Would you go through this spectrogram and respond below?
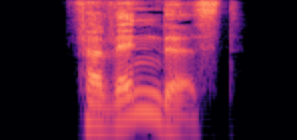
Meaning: inflection of verwenden: 1. second-person singular present 2. second-person singular subjunctive I
- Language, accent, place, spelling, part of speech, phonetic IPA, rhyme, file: German, Germany, Berlin, verwendest, verb, [fɛɐ̯ˈvɛndəst], -ɛndəst, De-verwendest.ogg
